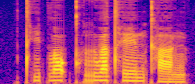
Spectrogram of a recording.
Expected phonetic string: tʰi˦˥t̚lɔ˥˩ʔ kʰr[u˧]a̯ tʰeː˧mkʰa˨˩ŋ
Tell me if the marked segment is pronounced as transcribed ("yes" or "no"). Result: no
